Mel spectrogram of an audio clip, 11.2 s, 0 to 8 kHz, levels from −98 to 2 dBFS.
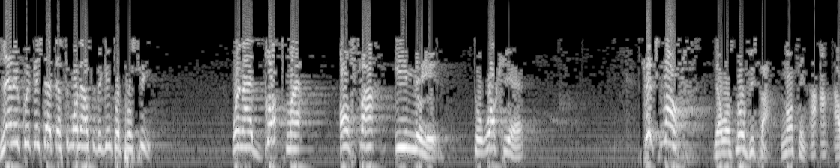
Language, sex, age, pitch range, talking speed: English, male, 50-69, 205-310 Hz, 145 wpm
